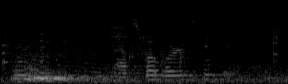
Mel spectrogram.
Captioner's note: audience laughing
